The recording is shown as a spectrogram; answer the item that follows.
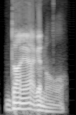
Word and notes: diagonal: British English

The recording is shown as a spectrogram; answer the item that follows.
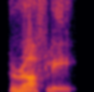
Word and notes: roughly: Indian

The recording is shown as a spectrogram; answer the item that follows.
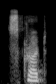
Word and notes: scrod: Indian

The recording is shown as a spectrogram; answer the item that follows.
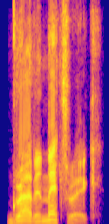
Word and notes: gravimetric: British English

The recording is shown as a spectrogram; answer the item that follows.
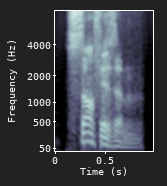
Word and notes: sophism: British English

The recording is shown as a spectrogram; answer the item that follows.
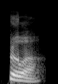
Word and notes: proa: Indian

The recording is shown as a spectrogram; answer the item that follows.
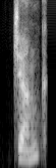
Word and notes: chunk: Indian

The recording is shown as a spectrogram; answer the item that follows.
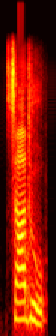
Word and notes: sadhu: Indian

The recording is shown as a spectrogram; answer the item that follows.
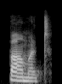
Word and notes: palmate: Indian

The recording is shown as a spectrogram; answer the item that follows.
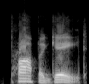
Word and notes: propagate: American English

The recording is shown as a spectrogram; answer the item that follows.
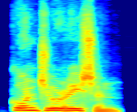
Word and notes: Conjuration: Indian

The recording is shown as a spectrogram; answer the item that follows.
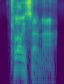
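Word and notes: cloisonné: British English

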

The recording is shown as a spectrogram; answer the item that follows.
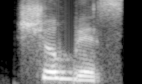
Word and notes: showbiz: Indian

